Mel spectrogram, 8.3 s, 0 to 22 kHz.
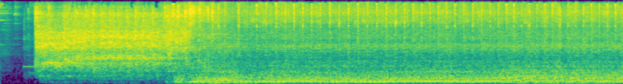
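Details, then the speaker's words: Turbo Escalade V8 with 5-inch Duramax exhaust cranking, firing and settling into a deep idle: light ticking through the exhaust note from exhaust leaks in a lower section of the exhaust. "it does have some leaks i can hear it kind of ticking some exhaust leaks coming from this section down here"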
